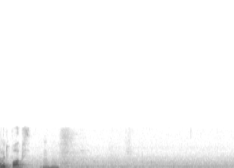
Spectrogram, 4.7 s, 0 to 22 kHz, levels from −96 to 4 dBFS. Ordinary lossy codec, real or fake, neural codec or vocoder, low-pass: none; real; none; 5.4 kHz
